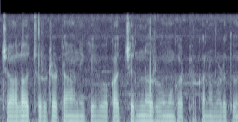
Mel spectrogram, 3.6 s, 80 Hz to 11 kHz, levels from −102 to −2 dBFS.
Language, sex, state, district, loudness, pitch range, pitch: Telugu, male, Andhra Pradesh, Sri Satya Sai, -24 LUFS, 100-105 Hz, 100 Hz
